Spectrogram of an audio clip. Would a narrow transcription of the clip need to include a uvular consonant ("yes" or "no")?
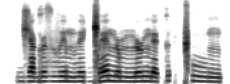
no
